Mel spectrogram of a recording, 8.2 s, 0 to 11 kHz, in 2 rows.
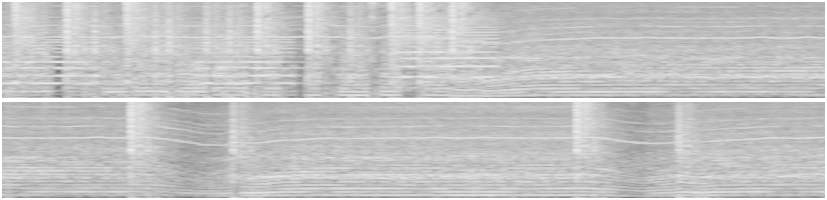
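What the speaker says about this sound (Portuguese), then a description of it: "Tá catando muito pneu, velho. Muito pneu." An 800 hp Fiat Uno on a quarter-mile run, loud and close, revving hard through repeated gear changes with rising and dipping engine pitch, tires spinning as it accelerates.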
